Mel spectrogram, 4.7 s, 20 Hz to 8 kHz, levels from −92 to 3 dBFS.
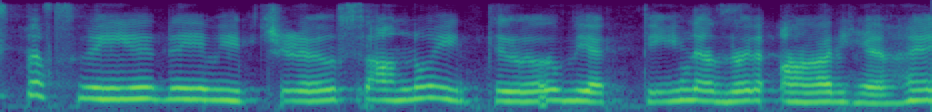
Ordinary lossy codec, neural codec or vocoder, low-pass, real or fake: none; codec, 24 kHz, 1.5 kbps, HILCodec; 7.2 kHz; fake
